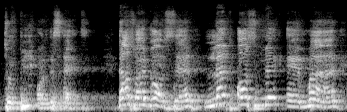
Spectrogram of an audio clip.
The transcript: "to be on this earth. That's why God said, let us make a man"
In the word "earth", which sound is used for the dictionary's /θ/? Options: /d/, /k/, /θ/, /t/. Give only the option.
/t/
